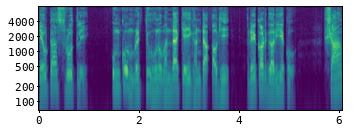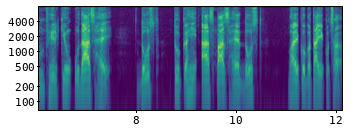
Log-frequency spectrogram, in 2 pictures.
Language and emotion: Nepali, neutral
